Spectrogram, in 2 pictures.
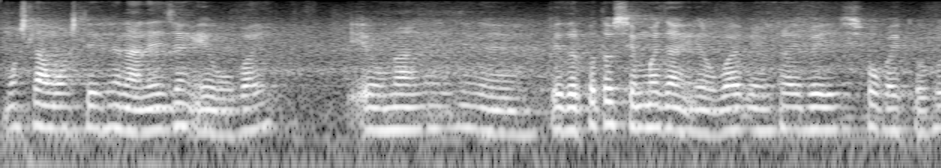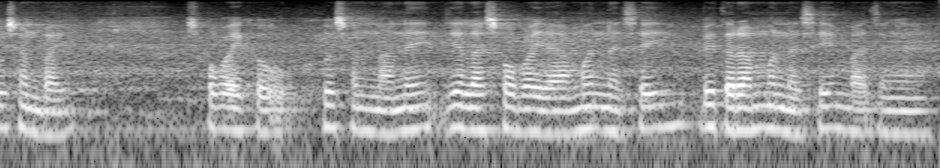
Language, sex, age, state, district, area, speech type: Bodo, female, 60+, Assam, Chirang, rural, spontaneous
